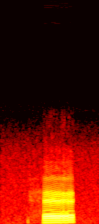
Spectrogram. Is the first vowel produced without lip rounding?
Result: yes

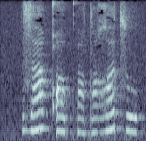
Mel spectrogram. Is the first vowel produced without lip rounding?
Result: yes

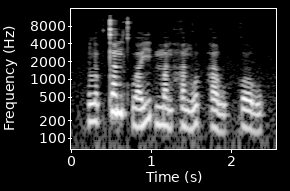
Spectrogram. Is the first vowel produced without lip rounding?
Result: no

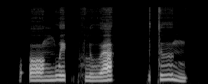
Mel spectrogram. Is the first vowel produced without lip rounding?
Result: no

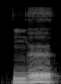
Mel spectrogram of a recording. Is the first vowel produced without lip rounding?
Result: no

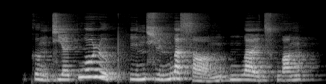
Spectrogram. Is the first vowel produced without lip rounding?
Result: yes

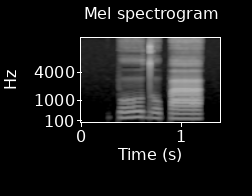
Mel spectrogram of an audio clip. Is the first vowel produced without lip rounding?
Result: no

